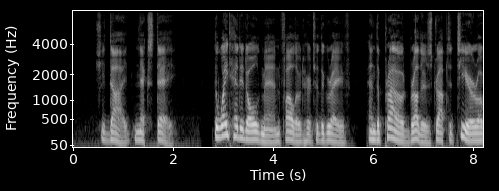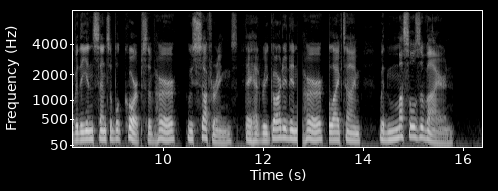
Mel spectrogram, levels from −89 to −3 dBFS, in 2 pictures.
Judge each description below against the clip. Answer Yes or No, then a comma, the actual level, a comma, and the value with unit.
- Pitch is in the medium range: No, low, 125 Hz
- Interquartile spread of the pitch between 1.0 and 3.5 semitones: No, average, 4.1 semitones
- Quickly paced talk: No, average, 145 wpm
